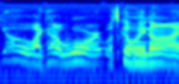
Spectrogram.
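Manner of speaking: acted panicked, freaked-out voice. Retelling calling the number about a warrant, acting out freaking out. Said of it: "And I'm freaking out".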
